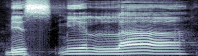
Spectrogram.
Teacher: Membaca lafaz Allah hukumnya tarqiq atau artinya tipis. Jadi lafaz Allahnya dibaca tipis, ya. Larinya ke suara la, ya, tidak lo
